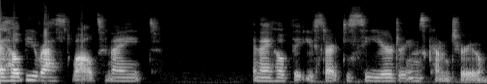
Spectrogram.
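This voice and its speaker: A woman puts on a character voice, raspy and fairly low in pitch, with a soothing tone and a moderate pace. Her loudness swings widely in a very clean recording with a silent background. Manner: soothing, calming.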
